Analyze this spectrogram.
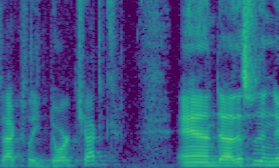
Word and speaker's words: Dvorak: by uh Harold dorek and that's how you pronounce his name by the way it looks like Dvorak but it's actually dorek and this was in New England Journal of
